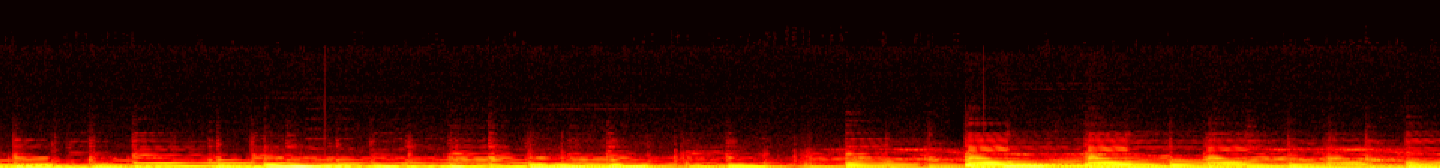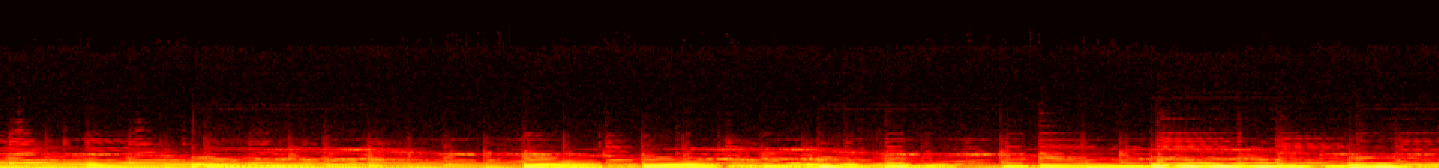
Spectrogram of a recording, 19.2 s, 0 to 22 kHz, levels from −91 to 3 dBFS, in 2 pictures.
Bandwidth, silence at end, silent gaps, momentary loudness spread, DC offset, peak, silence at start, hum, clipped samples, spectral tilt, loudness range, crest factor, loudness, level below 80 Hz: 4 kHz; 0 s; none; 10 LU; under 0.1%; -4 dBFS; 0 s; none; under 0.1%; -11.5 dB/octave; 4 LU; 16 dB; -21 LUFS; -40 dBFS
